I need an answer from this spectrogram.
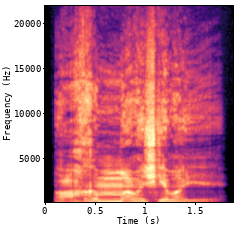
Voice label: negative vocalization ru; Demoman

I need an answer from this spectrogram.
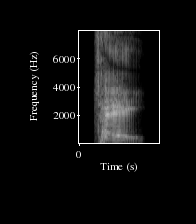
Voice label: positive vocalization, es; Soldier

